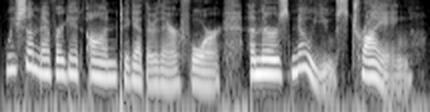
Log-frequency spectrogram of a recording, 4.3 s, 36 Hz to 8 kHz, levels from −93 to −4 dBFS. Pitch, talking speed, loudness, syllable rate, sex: 195 Hz, 165 wpm, -17 LUFS, 5.3 syllables/s, female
